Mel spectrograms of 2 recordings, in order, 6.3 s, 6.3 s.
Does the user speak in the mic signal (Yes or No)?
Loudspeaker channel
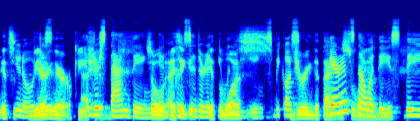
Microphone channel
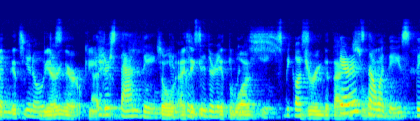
No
